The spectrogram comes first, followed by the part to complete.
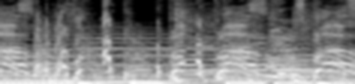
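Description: Hip hop track's instrumental passage: turntable scratching, many short quick pitch swoops, over a steady bass line and drums.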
